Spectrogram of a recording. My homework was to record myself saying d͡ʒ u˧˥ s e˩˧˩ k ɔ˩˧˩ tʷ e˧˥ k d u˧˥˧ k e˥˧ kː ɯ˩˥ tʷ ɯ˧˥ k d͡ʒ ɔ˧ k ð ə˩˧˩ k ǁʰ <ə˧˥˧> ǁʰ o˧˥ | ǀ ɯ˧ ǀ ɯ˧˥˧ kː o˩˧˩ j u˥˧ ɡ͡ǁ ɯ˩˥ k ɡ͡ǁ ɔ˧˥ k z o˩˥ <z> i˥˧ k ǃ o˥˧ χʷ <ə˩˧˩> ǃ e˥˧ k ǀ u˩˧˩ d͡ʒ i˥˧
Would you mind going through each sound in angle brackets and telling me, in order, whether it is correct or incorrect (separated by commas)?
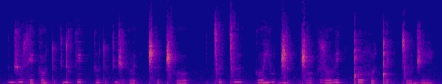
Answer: incorrect, incorrect, incorrect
